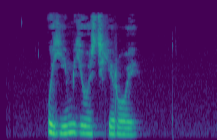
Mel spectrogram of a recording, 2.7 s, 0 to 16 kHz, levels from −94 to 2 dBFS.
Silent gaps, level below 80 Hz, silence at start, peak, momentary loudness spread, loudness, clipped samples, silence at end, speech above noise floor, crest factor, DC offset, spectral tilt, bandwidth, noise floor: none; -82 dBFS; 0.6 s; -16 dBFS; 6 LU; -32 LUFS; under 0.1%; 1 s; 44 dB; 20 dB; under 0.1%; -5 dB/octave; 11.5 kHz; -75 dBFS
